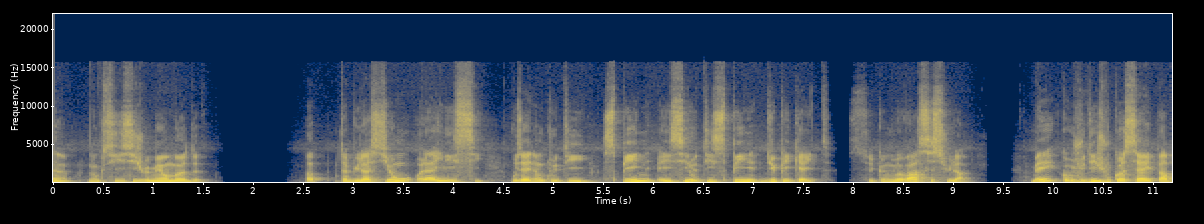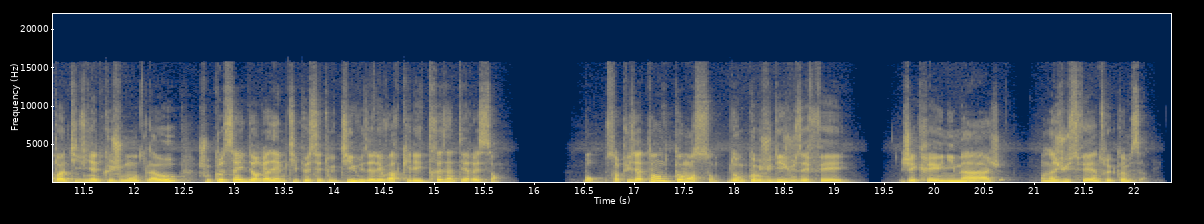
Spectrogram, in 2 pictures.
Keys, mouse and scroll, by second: 2.1 Tab, 9.8-20.2 drag, 18.3 scroll up 1, 19.0 scroll up 1, 19.0-20.1 scroll down 1, 20.2-22.3 shift+middle drag, 21.7 shift+scroll up 1.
